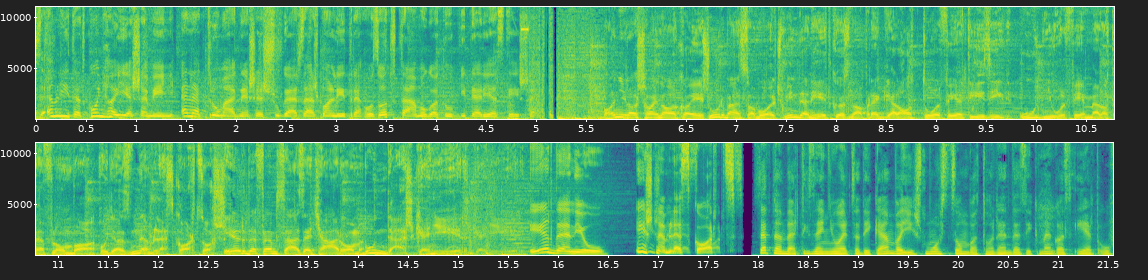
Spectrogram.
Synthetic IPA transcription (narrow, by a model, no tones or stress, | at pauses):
zɛmliːt̪ɛt̪ko̞ɲɦɒjiɛʃɛmeːɲɛlɛk̚t̪romaːɡnɛʃɛʃːuɡaːrzaːʒbɒnleːt̪rɛɦo̞zo̞t̪ːaːmo̞ɡɒt̪oːkit̪ɛrjɛst̪eːʃɛbɒɲːilɒʃhɒjnɒlkɒeːʃurbaːnsɒbo̞lt͡ʃmind̪ɛnɦeːt̪køznɒprɛɡːɛlɦɒt̪ːoːlfeːlt̪iːziɡuːɟɲuːlfeːmːɛlɒt̪ɛplo̞mbɒho̞ɟɒznɛmlɛ̰skɒ̰rt̪so̞̰ʃeːrd̪ɛfɛmsaːzɛchaːɾo̞mbund̪a̰ːʃkɛ̰ɲḛːrɛreːrd̪ɛnjoː | eːʃnɛmlɛskɒ̰rt̪ssɛp̚t̪ɛmbɛrt̪izɛɲːo̞lt̪sɒd̪ikaːɱvɒɟiʃmo̞ʃt̪so̞mbɒt̪o̞nrɛnd̪ɛzikmɛɡɒzeːrt̪oː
